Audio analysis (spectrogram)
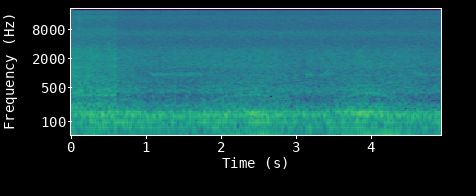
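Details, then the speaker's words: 2005 Ford Explorer with code P0190 among 14 codes, before the TPS was changed: a deep, unsteady idle rumble that wavers in strength, which is a rough idle. "That's what it's doing right now. It's not. It's a rough idle. This is before the TPS is being changed."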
